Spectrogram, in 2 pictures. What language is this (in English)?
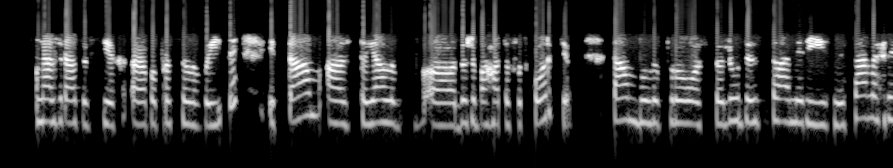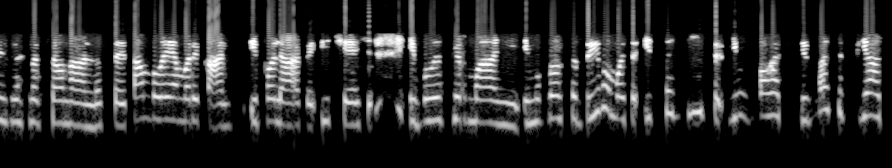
Ukrainian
